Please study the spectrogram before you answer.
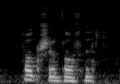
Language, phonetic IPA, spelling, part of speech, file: Polish, [ˌpɔɡʒɛˈbɔvɨ], pogrzebowy, adjective, LL-Q809 (pol)-pogrzebowy.wav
